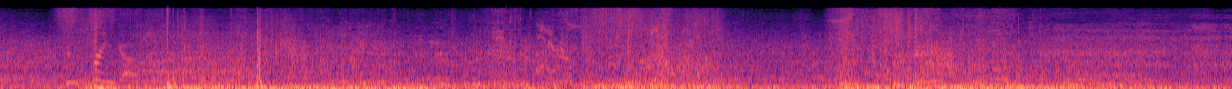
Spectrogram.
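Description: Blasting spell explosions from the Hogwarts Legacy video game during a troll fight, as loud booms and whooshes over a steady, dense game soundscape with spoken voices throughout.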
